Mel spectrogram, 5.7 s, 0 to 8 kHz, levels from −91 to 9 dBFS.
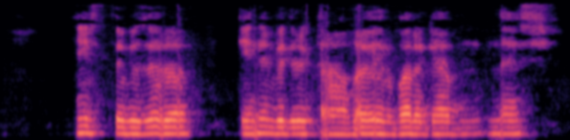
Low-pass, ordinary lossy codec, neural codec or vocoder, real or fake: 7.2 kHz; MP3, 48 kbps; codec, 16 kHz, 4 kbps, FreqCodec, larger model; fake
